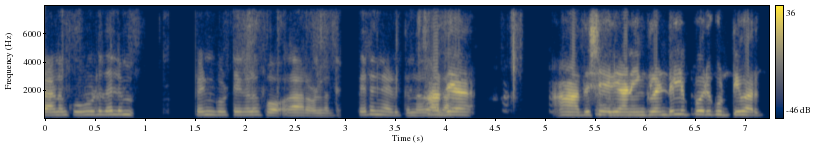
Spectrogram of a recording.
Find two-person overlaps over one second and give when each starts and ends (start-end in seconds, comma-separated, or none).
none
